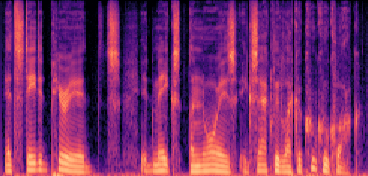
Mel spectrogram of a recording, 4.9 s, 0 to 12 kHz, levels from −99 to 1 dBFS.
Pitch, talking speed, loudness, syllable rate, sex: 110 Hz, 145 wpm, -17 LUFS, 4.4 syllables/s, male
